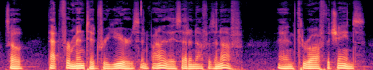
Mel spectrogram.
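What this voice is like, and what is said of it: American accent. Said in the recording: “I'm an American, you can tell from my accent”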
